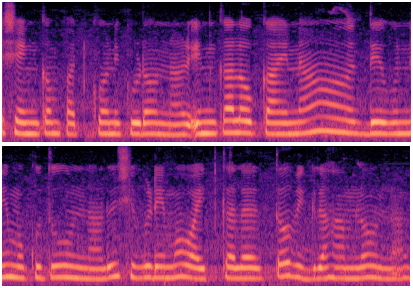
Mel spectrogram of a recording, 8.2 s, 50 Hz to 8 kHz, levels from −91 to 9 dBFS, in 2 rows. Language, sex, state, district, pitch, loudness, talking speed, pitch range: Telugu, female, Andhra Pradesh, Srikakulam, 235 Hz, -15 LUFS, 110 wpm, 225-240 Hz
